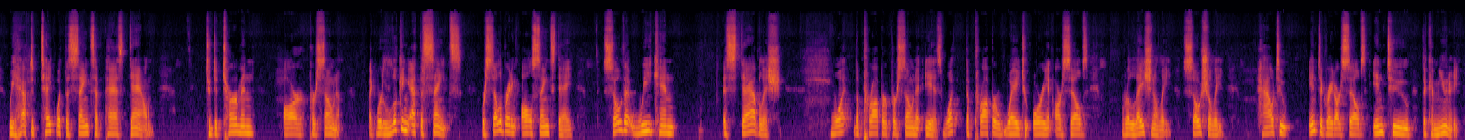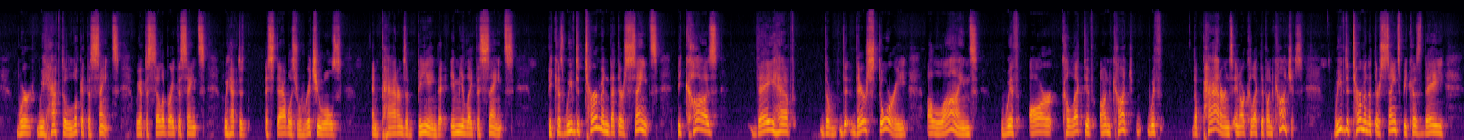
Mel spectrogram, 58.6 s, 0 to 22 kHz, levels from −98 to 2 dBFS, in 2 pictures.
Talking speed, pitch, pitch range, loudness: 115 wpm, 145 Hz, 130-165 Hz, -28 LUFS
